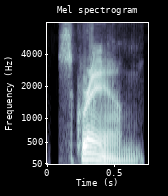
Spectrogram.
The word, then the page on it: scram: American English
